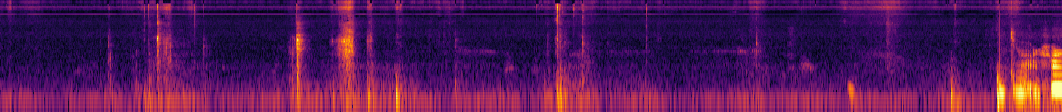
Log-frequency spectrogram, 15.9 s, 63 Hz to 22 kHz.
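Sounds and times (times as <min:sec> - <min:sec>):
low steady hum: 0:00.0 - 0:15.9.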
